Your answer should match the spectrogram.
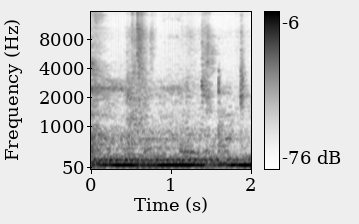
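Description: Low, steady hum of running machinery in a fishing vessel's engine room.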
